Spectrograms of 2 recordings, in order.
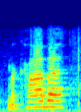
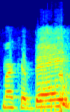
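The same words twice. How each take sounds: First: Merkaba said mer-KAH-ba; pronunciation variant. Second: Merkaba said MAR-ka-bay with a rise; alternate pronunciation. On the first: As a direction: Merkaba with a stressed middle ah. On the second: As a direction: Merkaba ending in bay, rising. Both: Shown as a demonstration. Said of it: "whatever you wanna call it".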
